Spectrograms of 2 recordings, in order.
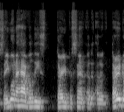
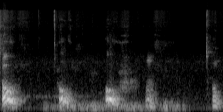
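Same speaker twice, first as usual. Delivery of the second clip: sharp gasping coughs after swallowing wrong; choking on a drink; 11 semitones higher, slower than usual. Real, not acted. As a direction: sputter and gasp as a drink goes down the wrong pipe. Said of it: "That went down the wrong pipe".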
